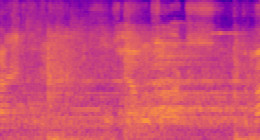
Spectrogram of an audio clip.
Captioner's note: indistinct chatter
